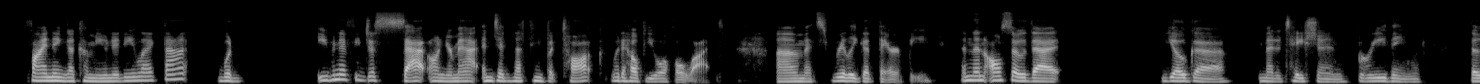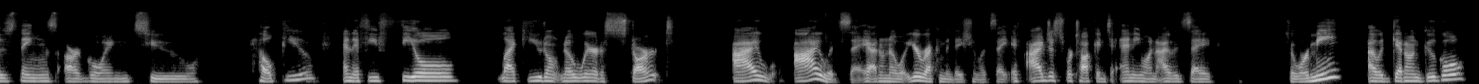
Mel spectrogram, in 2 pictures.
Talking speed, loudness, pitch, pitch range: 175 wpm, -22 LUFS, 150 Hz, 135-170 Hz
